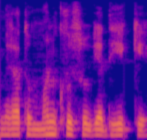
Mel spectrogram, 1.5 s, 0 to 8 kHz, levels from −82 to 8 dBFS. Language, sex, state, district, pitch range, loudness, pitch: Hindi, male, Bihar, Kishanganj, 120-125 Hz, -25 LUFS, 120 Hz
